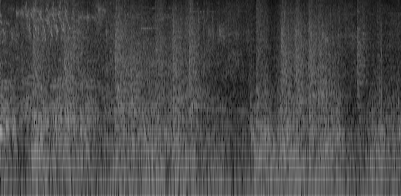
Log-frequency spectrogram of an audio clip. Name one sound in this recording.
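Weapons clash and strike repeatedly in a fantasy game battle.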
